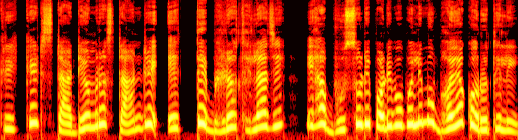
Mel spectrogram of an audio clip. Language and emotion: Odia, fearful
